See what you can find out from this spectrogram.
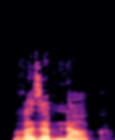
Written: ग़ज़बनाक

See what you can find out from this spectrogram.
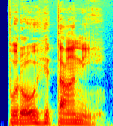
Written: पुरोहितानी

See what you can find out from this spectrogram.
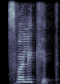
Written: स्वलिखित

